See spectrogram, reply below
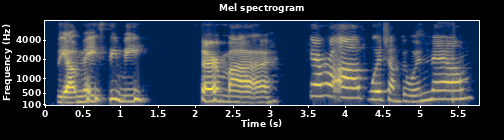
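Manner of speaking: slow, fighting composure, holding back tears. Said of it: "I'm trying not to get emotional".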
